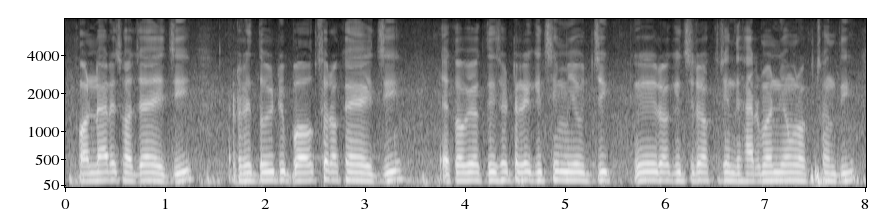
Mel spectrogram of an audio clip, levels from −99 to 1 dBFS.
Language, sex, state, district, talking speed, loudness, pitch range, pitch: Odia, male, Odisha, Malkangiri, 120 wpm, -12 LUFS, 135-140 Hz, 140 Hz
